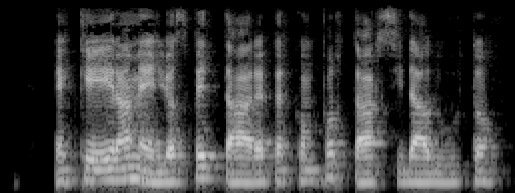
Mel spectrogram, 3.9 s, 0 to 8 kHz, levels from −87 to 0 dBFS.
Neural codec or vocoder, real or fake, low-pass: none; real; 7.2 kHz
